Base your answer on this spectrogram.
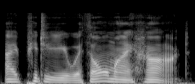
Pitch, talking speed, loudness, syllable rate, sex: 115 Hz, 215 wpm, -18 LUFS, 4.3 syllables/s, male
